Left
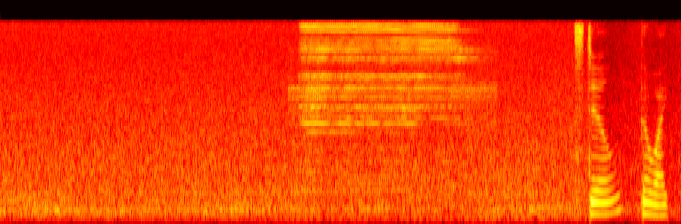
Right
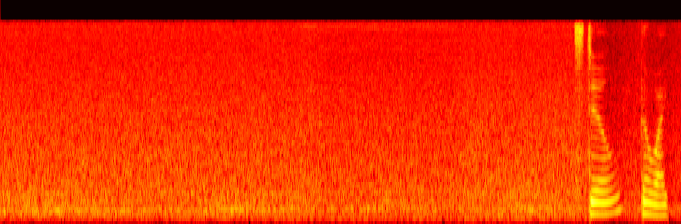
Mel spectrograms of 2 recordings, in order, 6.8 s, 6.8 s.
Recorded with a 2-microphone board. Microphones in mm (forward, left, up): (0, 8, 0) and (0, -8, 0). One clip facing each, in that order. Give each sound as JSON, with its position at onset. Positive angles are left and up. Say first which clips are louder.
{"t": 2.9, "sound": "sawing", "louder": "left 11 dB", "side_deg": 85}
{"t": 5.8, "sound": "a woman speaking", "louder": "even", "side_deg": 5}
